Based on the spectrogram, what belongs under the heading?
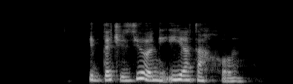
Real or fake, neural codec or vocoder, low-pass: fake; codec, 16 kHz, 4 kbps, FunCodec, trained on Chinese and English, 50 frames a second; 7.2 kHz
